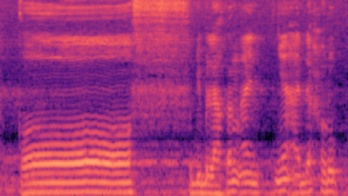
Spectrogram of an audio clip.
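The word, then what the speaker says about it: ق: Cara bacanya mirip seperti yang pertama tadi ya, tapi berbeda hurufnya. Ini hurufnya Qaf. Nah, hurufnya Qaf diberikan hukum bacaan warna ungu. Mad 6 harokat atau 6 ketukan.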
